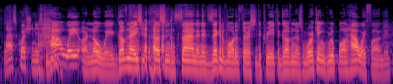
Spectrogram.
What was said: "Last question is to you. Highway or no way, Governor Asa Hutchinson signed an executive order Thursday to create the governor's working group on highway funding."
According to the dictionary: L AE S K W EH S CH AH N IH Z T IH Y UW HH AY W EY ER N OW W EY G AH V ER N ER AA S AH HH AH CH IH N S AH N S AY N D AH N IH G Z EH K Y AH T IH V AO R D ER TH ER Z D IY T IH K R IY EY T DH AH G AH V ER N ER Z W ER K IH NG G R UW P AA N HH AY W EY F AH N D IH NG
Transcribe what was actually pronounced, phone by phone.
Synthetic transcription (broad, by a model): L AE S K W EH S CH AH N IH Z T IH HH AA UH W EY ER N OW W EY G AH V ER N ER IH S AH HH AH S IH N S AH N S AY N AH N IH G Z EH K Y AH T IH V AO R D ER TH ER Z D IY T IH K R IY EY T DH AH G AH V ER N ER Z W ER K IH NG G R UW P N HH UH W EY F AH N D IH NG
